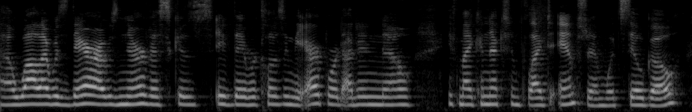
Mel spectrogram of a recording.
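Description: On a very clean recording with a silent background, a woman with a Dutch accent talks at a fairly quick pace, her medium-pitched voice monotone and flat in intonation. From Netherlands. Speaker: college student athlete. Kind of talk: personal testimony.

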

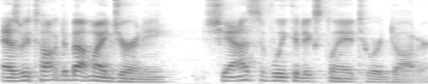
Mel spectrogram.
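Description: Lively intonation marks a man's very fast speech. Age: 40s. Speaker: podcast host, weight loss surgery patient.

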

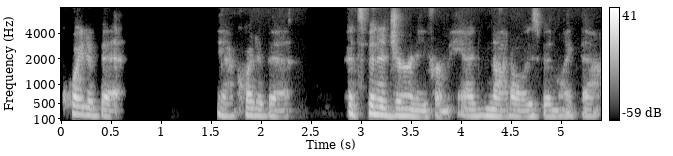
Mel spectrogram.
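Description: Somewhat breathy, a woman talks at a moderate pace with ordinary pitch variation and long, frequent pauses. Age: 50s. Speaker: caller. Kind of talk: personal conversation. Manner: halting, many fillers.

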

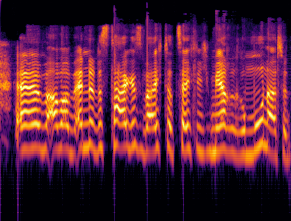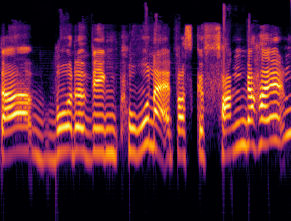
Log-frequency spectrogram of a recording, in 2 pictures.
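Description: A woman with a high voice and a northern German accent uses ordinary pitch variation, recorded dry and close with no echo. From northern Germany, Flensburg area. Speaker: motorcycle traveller and author. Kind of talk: casual chat.

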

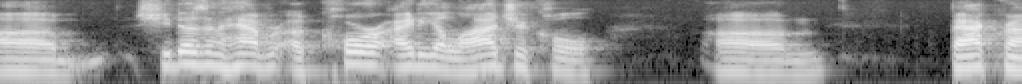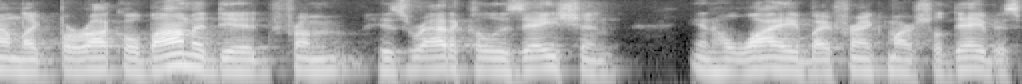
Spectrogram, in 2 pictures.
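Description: At a moderate pace, a man talks in an ordinary speaking voice at medium pitch with fairly even intonation, recorded very cleanly against a silent background. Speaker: filmmaker. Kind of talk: interview about his film.

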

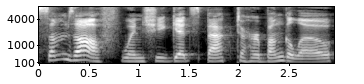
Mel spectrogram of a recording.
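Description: A woman speaks with a plain, everyday voice at a fairly low pitch and a fairly slow pace. Her pitch varies in an ordinary way. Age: 20s. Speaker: podcast co-host. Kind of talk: casual chat. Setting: Skype call.

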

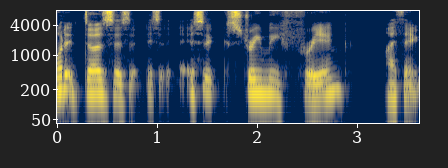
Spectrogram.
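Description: A man in an English accent speaks at a fairly slow pace with ordinary pitch variation. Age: 30s. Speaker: podcast co-host. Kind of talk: casual chat.

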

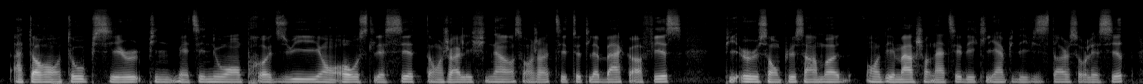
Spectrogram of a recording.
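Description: With a Quebec accent, a man speaks at a fairly slow pace in a medium pitch with monotone, flat intonation, in a dry, close sound with no echo on a very clean recording with a silent background. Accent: Québécois French. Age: 30s. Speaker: clothing entrepreneur. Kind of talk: casual chat.

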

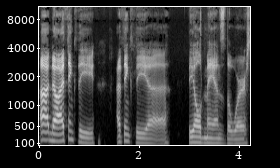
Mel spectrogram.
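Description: An unremarkable speaking voice from a man at a moderate pace, with ordinary pitch variation, on a very clean, dry, close recording with no echo and a silent background. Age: 20s. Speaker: podcast host and comic book writer. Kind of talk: casual chat.

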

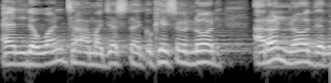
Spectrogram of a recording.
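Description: In a room with audible echo and noticeable background noise, a man with a high pitch talks at a moderate pace. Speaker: pastor. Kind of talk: testimony. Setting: church.

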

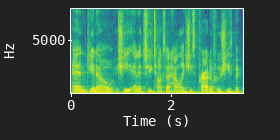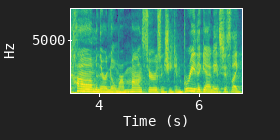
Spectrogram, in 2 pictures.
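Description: Audible room echo surrounds a man whose fairly high voice, with ordinary pitch variation, moves at a fairly quick pace. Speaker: podcast co-host. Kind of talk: casual chat.

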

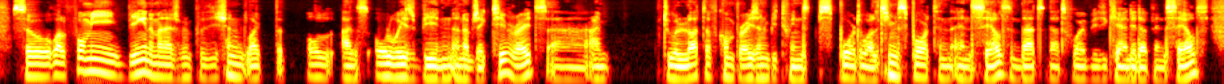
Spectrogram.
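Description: Fairly low-pitched man with a French accent, fairly quick in pace, fairly even in intonation, recorded dry and close with no echo against a quiet background. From southern France, Marseille area. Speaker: head of sales. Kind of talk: casual interview.

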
